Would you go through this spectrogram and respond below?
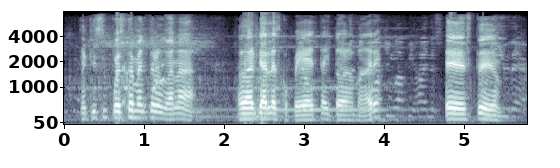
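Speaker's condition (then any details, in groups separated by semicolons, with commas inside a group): No condition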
